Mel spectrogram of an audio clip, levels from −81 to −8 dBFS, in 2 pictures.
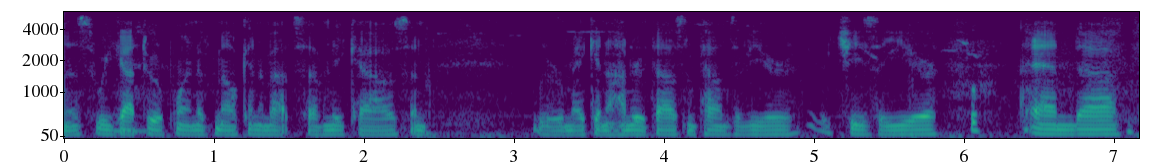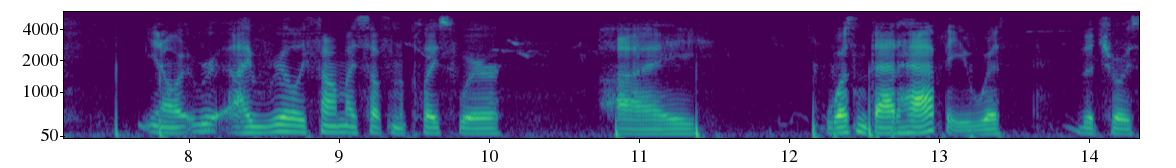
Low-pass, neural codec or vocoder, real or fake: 5.4 kHz; none; real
